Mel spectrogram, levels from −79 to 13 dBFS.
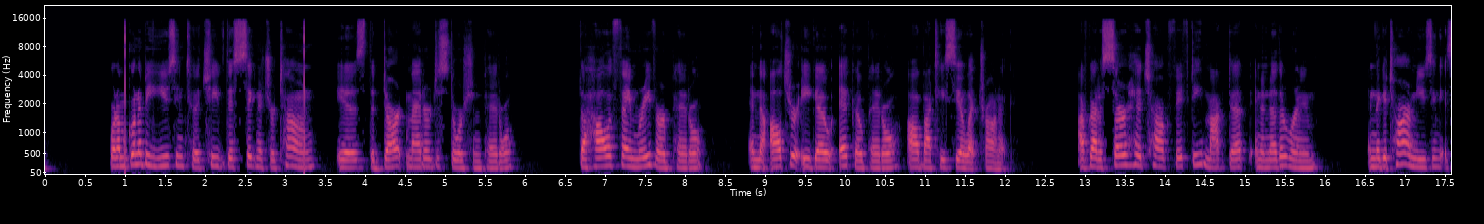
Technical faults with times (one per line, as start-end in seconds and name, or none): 1.00 file header played as audio
3.24 file header played as audio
